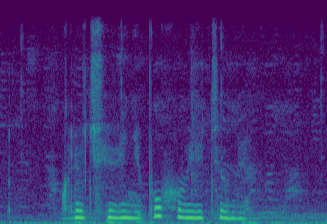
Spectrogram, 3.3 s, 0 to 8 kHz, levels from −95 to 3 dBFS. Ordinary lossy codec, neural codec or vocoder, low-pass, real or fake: none; none; 7.2 kHz; real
